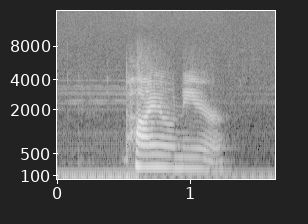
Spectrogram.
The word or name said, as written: pioneer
